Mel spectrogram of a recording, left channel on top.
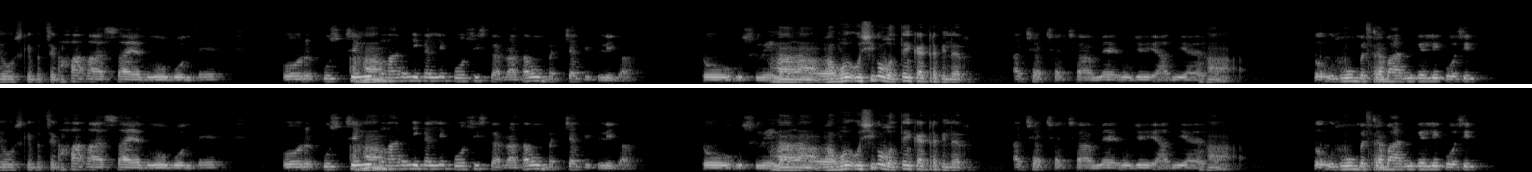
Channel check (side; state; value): both; normal; correlation 0.97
